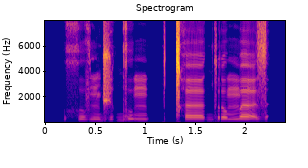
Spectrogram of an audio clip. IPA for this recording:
x u v n d͡ʒ u ɡ u m | ǀʰ ɜː ɡ r o m ɜ z

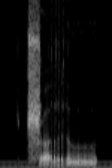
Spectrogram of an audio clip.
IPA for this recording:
ʈ͡ʂ ɔ̰ r ɾ ṵ

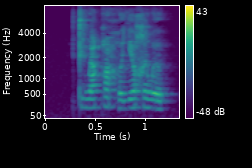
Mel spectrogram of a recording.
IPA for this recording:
t i w e q o h ɤ lʲ ɵ χ i w ə

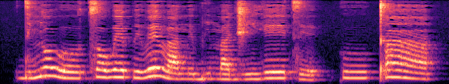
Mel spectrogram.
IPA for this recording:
d ɪ˨ ɲ ɔ˦ β oː˨ t͡s ɔ˦ w ɛ˦ p ɪ˨ β ɛ˦ β a˨ n ɪ˨ b i˨ m a˨ d͡ʒ i˨ j eː˦ t͡s ɪ˨ | k uː˨ kʼ ã˦˨

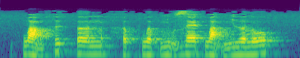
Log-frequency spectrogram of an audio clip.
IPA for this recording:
h w a˧˩ m h ɨ˦˥ t̚ ʔ ə˧ n | h ə˨˩ p̚ k w ə˨˩ p̚ ɲ ṵ˧˨ z ɛ˧ k w a̰˧˨ n ɲ ɨ˧ ə̯ l o˦˥ p̚

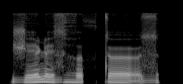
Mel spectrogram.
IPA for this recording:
ʒ e ɳ e z ɦ ə θ t œ z

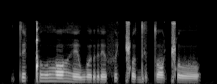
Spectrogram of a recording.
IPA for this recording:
t ɪ˦ ǃ o̤˦ ɦ ɔ˦ ɦ e˨ w ʊ˨ r ɪ˨ f ɪ˦ ǁ ʊ˨ d ɪ˨ t ɔ˨˦ ǁ o˨

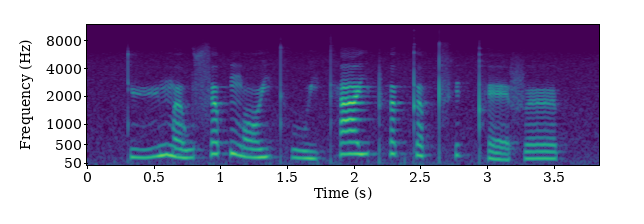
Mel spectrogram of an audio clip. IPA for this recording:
t̪ yː˨˥ m ɐ˨˧ w s ɐ˥ p̚ ŋ ɔː˨˧ j t̪ʰ uː˨˩ j t̪ʰ aː˥ j pʰ ɐ˥ k̚ t̪ ɐ˧ p̚ t͡sʰ ɪ˥ k̚ pʰ ɛː˨˩ f œː˧ p̚

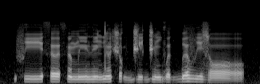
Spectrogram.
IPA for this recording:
f iː θ əː θ œ̃ m ĩː ð ĩ d ə̃ ʃ ɔ ɡ d͡ʒ i d͡ʒ ə̃ ɡ w ə ɡ͡b ə v i z ɔː

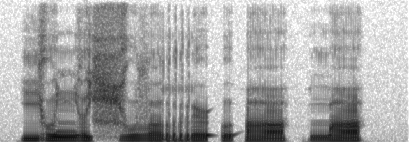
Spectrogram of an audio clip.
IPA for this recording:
j ʊ ɲ ʌ ç u l ɔ r ə˞ ʔ ʊ ʔ ɑ | m ɑ

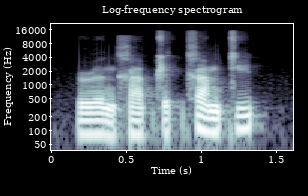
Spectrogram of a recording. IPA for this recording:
ɹ əː˨˩˨ ŋ x aː˨˩ p̚ ʂ ɨ˦˥ k̚ x a˧ m c i˦˥ p̚

